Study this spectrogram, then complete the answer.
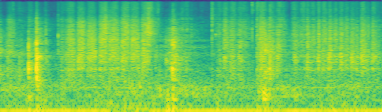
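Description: Dry rubbing on Dollar Tree wooden craft pieces for a primitive patriotic wagon, quiet close scratchy strokes repeating in an irregular back-and-forth rhythm.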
